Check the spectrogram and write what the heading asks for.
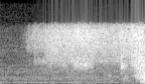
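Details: Soft, steady airy hiss building louder toward the end: airflow noise from the speaker's own mechanical ventilator, heard as they talk.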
